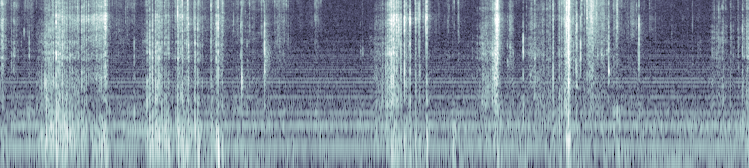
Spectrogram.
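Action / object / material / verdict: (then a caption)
scrape / bar soap shaved with a metal blade / soap / none. A solid orange-red bar of dry soap, held in the hand, is shaved with a metal blade into fine crumbly shavings. Short bursts of dry, bright scraping and crackling cutting sounds come and go over a faint steady low hum. The sharpest cuts fall near the end.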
